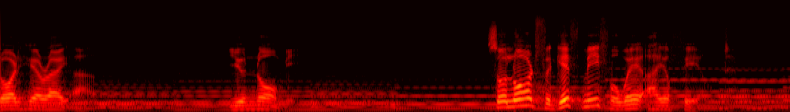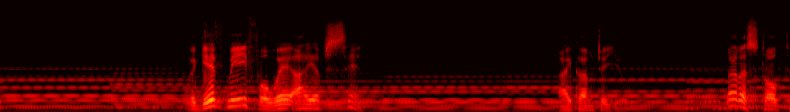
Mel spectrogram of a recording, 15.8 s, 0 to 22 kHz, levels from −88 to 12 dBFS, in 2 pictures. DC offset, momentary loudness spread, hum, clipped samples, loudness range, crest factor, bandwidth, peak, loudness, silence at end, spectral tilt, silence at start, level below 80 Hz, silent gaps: under 0.1%; 23 LU; 60 Hz at -80 dBFS; under 0.1%; 14 LU; 22 dB; 12 kHz; -22 dBFS; -41 LUFS; 0 s; -5.5 dB/octave; 0 s; -82 dBFS; none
